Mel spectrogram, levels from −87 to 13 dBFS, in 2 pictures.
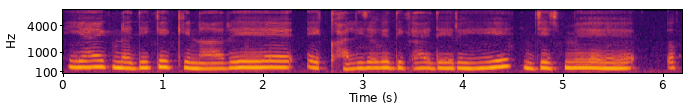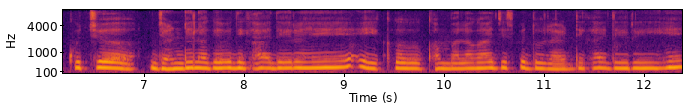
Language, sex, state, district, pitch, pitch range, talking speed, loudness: Hindi, female, Bihar, Darbhanga, 225 Hz, 215-235 Hz, 165 wpm, -14 LUFS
